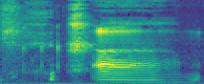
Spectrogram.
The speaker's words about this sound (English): Yeah, cough it out. Cough it out, my friend. Goddamn espresso beans. Don't be smoking on the espresso beans, son.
